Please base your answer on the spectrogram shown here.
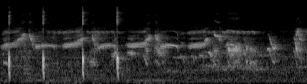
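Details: Caged Chinese hwamei, about a year in the cage, gives soft warbled notes while four loud sharp knocks sound in the first second, followed by quieter whistles.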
